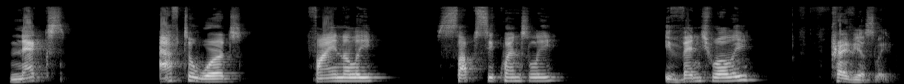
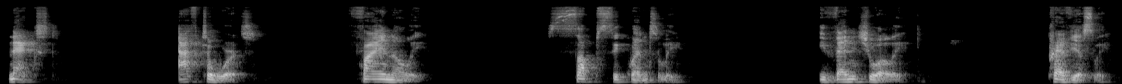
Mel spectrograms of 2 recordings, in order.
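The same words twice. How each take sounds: First: The list is read at normal speed. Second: The list is read slowly.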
